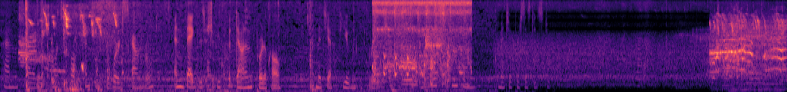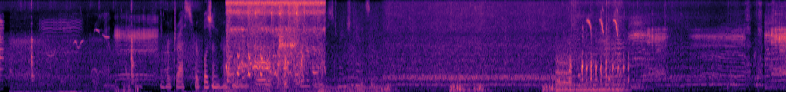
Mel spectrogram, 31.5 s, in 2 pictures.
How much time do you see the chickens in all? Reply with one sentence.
The chickens can be heard for 9 seconds in total.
